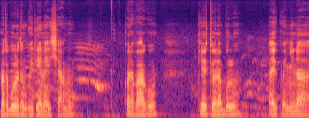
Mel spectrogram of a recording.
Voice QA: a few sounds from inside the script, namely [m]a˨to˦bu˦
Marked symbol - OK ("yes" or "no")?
yes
